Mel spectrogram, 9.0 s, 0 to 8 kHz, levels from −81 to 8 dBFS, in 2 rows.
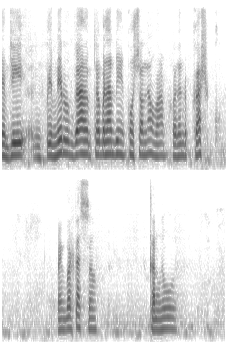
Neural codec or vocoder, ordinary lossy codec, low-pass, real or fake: codec, 16 kHz, 1 kbps, FreqCodec, larger model; none; 7.2 kHz; fake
